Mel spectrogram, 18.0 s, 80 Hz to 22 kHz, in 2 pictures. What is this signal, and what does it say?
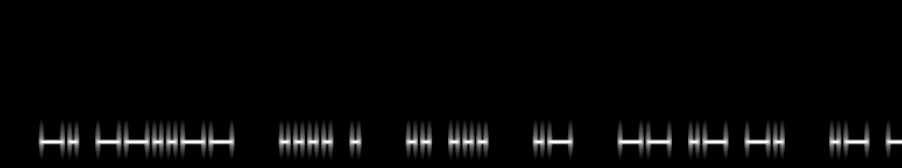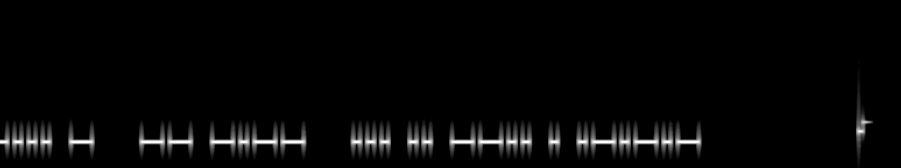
Morse code, heard as a keyed tone, about 17 wpm, 700 Hz. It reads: N, HE IS A MAN ABT MY SIZE.
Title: Sentences from Top 400 Words and Abbreviations 17wpm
